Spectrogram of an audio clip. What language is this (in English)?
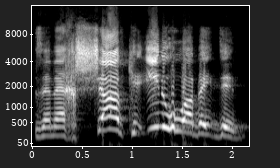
Hebrew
